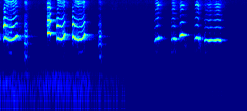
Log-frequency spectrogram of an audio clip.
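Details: Pet cockatiel whistling indoors: a burst of looping, harmonic-rich whistled notes over a faint low rumble, a pause of about a second, then five short clear whistles, some rising, others held level.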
